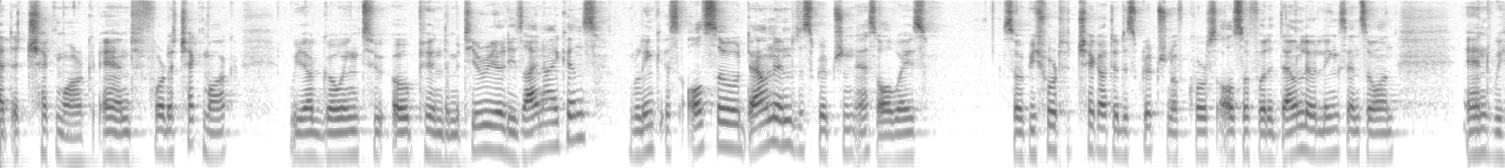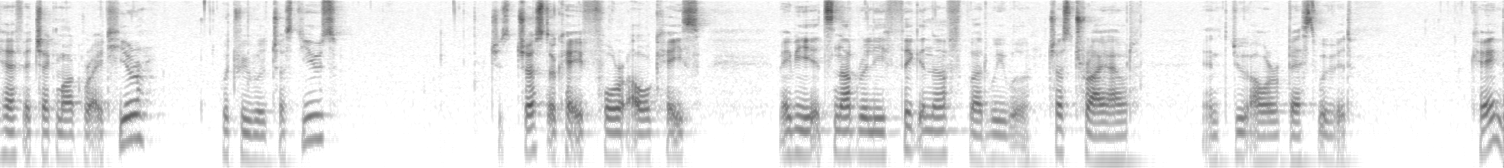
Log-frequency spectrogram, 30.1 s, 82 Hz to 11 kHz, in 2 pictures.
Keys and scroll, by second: 19.2 super+c, 21.8 super+v.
